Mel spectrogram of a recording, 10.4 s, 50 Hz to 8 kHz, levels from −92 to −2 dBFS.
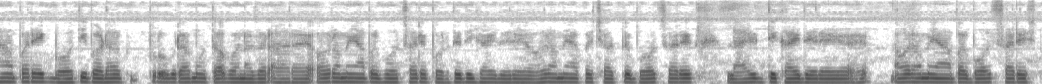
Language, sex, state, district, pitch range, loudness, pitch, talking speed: Hindi, male, Chhattisgarh, Sukma, 125-135 Hz, -36 LUFS, 130 Hz, 255 wpm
